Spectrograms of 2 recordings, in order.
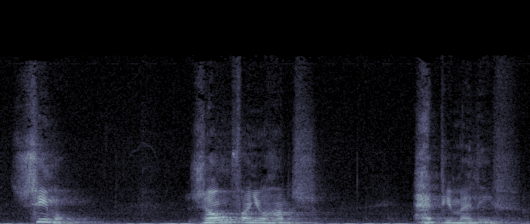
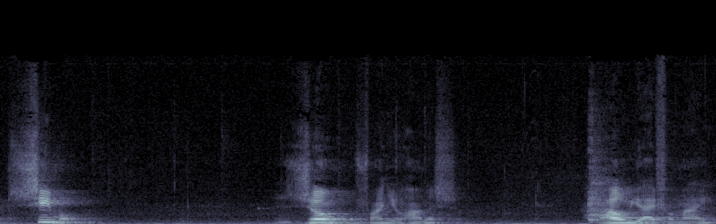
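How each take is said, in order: First: A raised, earnest call of the name, then the question; tender question. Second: Slow and louder, each word weighed; third, insistent asking. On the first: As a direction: ask it searchingly. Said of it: "sprak Jezus Simon Petrus aan". (zacht indringend gevraagd) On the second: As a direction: press the question home, slowly. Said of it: "voor de derde maal vroeg hij hem". (langzaam en nadrukkelijk gevraagd) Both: Acted.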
